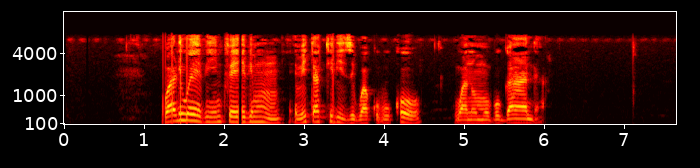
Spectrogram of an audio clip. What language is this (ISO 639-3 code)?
lug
